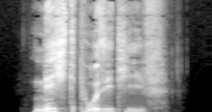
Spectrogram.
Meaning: nonpositive
- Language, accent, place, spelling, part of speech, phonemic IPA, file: German, Germany, Berlin, nichtpositiv, adjective, /ˈnɪçtpoziˌtiːf/, De-nichtpositiv.ogg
